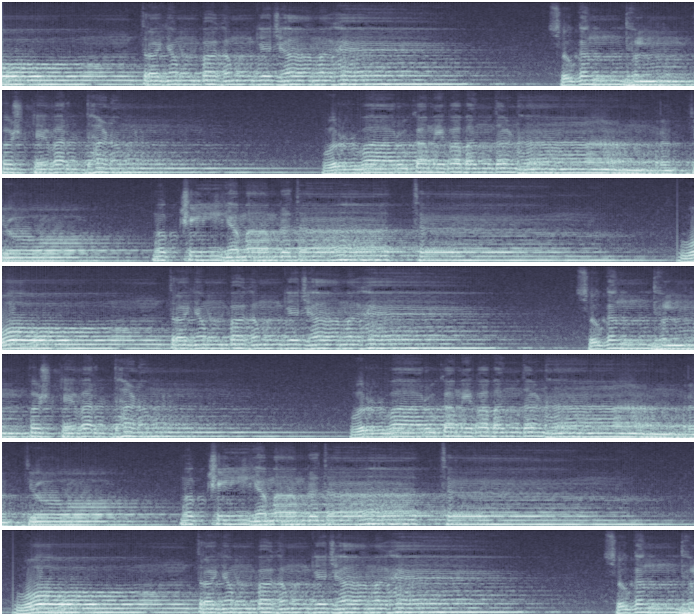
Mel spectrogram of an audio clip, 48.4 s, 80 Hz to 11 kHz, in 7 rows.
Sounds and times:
Mantra: 0.0s - 4.8s, 5.4s - 48.4s.

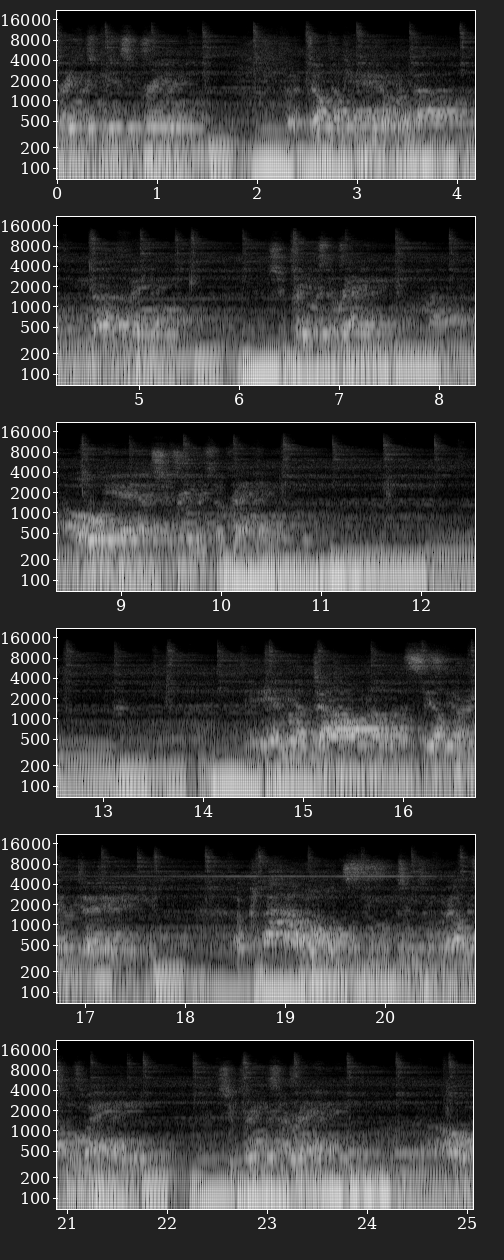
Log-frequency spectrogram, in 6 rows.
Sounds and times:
Music: 0.0s - 25.0s.

